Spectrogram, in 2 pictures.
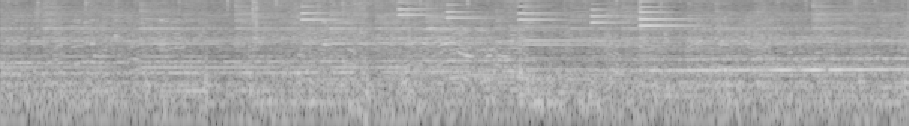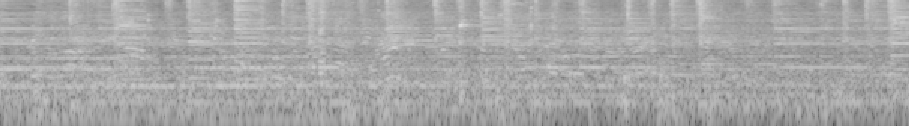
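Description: Interior of a crowded moving local train bound for Shantipur: a constant, loud rolling rumble and rattle runs throughout, with faint clicks and murmurs from the packed carriage.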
